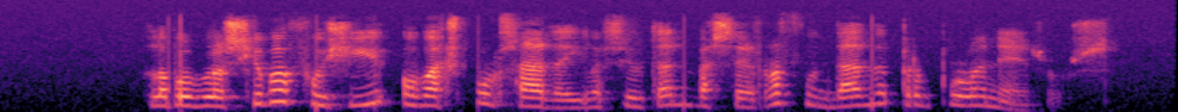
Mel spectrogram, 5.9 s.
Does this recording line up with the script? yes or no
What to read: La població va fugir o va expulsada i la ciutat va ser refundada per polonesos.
yes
